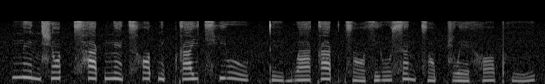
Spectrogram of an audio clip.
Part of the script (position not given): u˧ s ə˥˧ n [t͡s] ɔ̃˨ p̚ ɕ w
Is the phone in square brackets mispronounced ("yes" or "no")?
no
